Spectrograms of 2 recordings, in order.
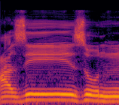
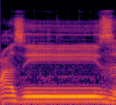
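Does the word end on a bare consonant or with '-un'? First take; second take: -un; bare consonant. First: The word ends with a final '-un' sound. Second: The word stops on a bare final consonant. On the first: The reader continues without stopping. "এখানে আছে আজিজুন" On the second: The reader stops at this word. "এখন যদি আপনি থামেন তাহলে হবে আজিজ"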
